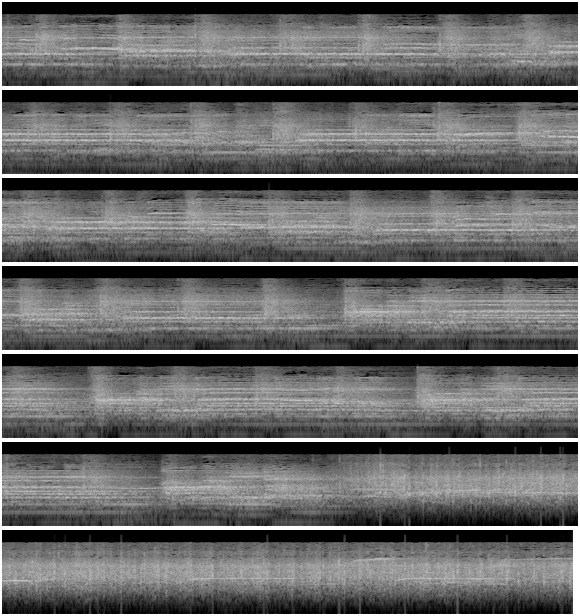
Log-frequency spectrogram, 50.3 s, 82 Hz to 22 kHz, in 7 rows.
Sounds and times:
Applause: 0.0 - 21.2, 21.8 - 27.3, 28.9 - 31.3, 34.0 - 35.3, 37.0 - 37.4, 40.2 - 50.3
Choir: 0.0 - 50.3
Inside, large room or hall: 0.0 - 50.3.

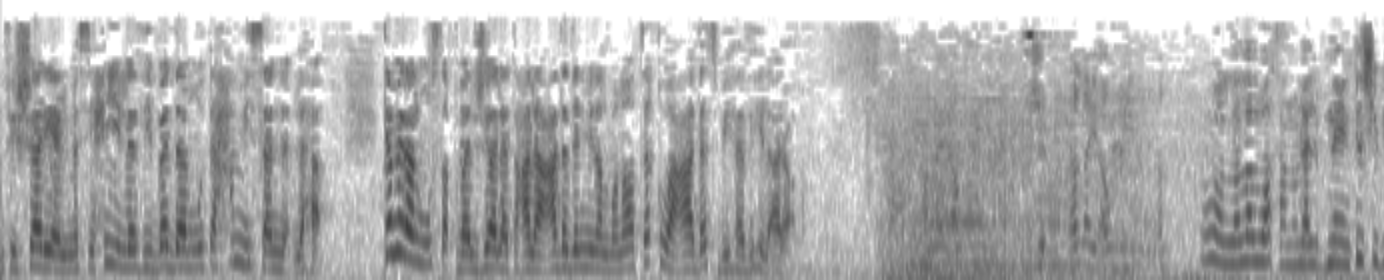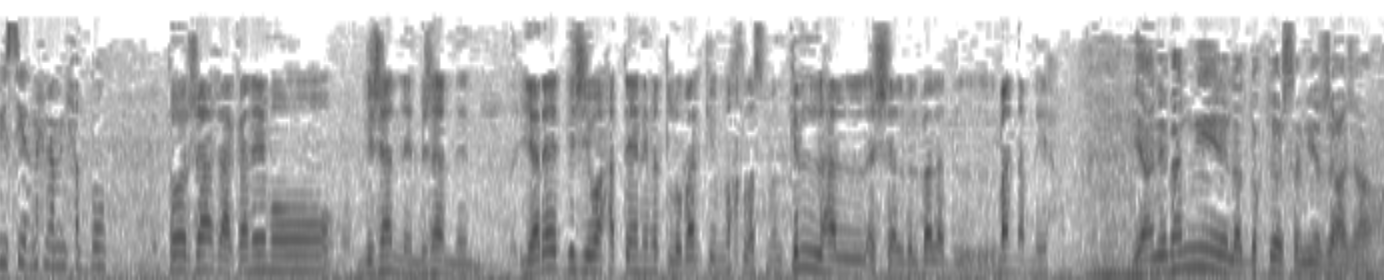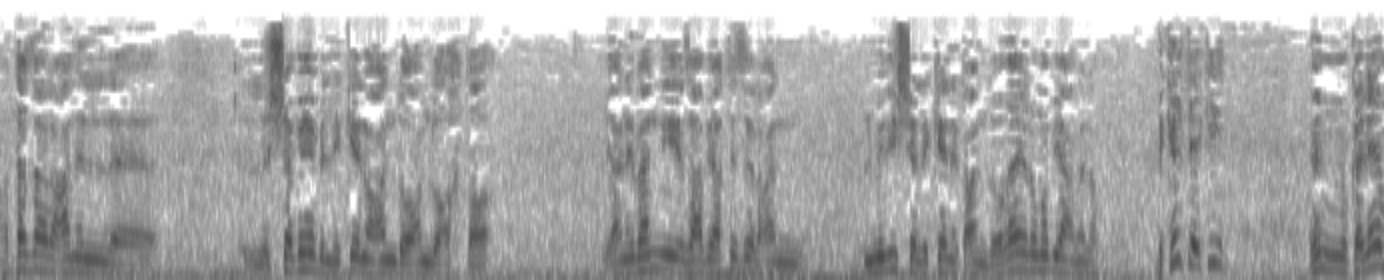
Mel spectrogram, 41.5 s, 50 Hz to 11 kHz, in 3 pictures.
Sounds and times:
Male speech, man speaking: 15.5 - 24.5, 25.2 - 29.3, 30.0 - 32.6, 33.7 - 40.0, 40.8 - 41.5.

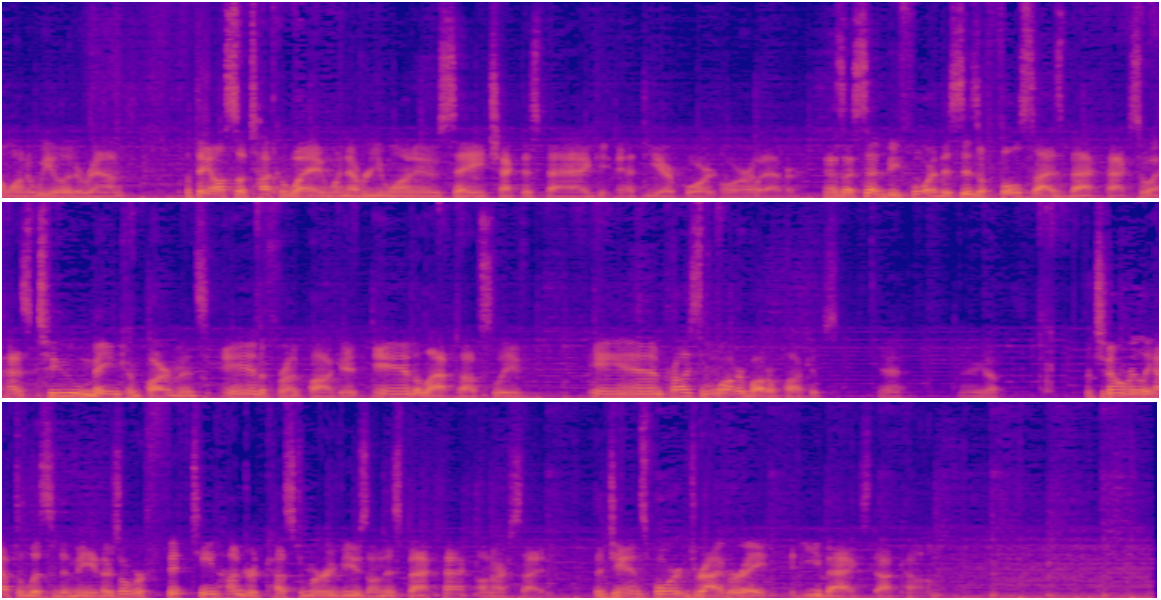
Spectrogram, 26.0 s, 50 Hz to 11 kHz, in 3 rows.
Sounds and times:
Speech: 0.0 - 16.3, 16.9 - 24.4
Music: 0.0 - 26.0.

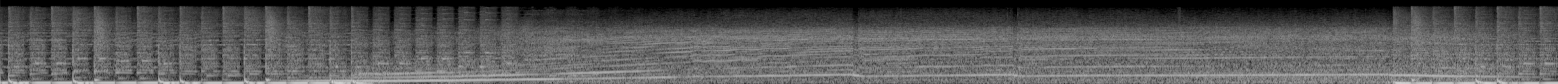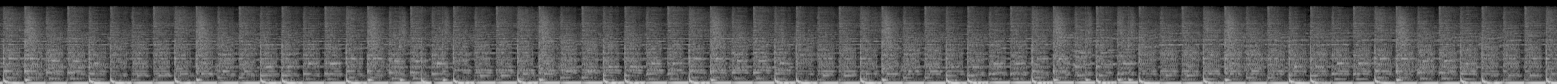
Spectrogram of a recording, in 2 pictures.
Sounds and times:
Music: 0.0 - 31.1
Vehicle: 0.0 - 31.1
Accelerating, revving, vroom: 2.4 - 28.8.

